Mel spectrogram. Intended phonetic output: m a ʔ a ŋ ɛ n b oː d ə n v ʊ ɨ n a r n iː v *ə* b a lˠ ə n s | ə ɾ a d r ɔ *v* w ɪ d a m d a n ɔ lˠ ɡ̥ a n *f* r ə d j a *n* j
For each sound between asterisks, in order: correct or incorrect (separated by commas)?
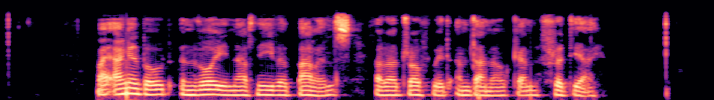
correct, correct, correct, incorrect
